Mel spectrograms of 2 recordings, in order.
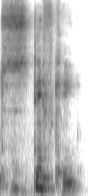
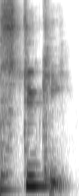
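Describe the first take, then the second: First: The first syllable sounds like 'stiff'. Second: The first syllable sounds like 'stew'. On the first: This follows the spelling. "So sounds are spelt" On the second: This is the local pronunciation. "I have heard the local pronunciation is Stookey"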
